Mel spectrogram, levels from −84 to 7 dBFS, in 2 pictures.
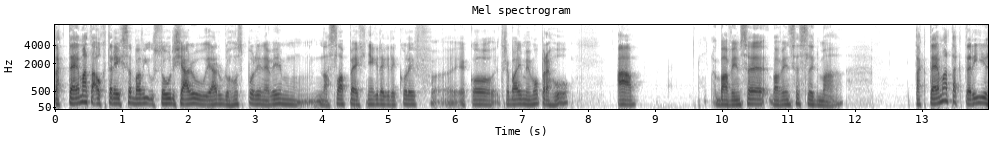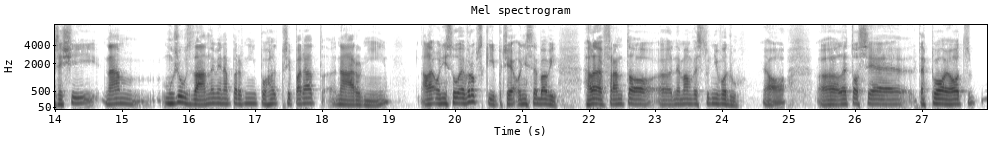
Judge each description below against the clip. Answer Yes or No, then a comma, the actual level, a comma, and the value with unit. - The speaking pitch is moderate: No, low, 125 Hz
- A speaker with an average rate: Yes, average, 135 wpm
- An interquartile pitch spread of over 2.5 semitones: Yes, average, 2.9 semitones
